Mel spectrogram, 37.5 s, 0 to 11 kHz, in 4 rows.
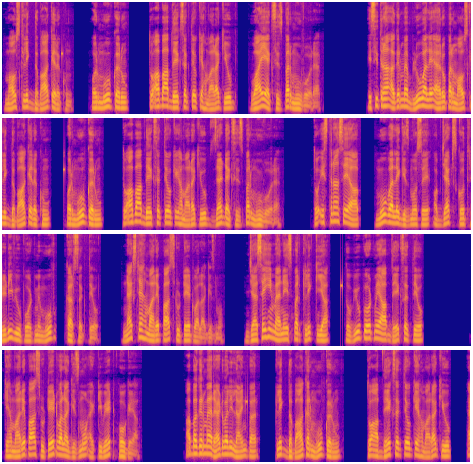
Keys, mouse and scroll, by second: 25.5 click, 32.9 click.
